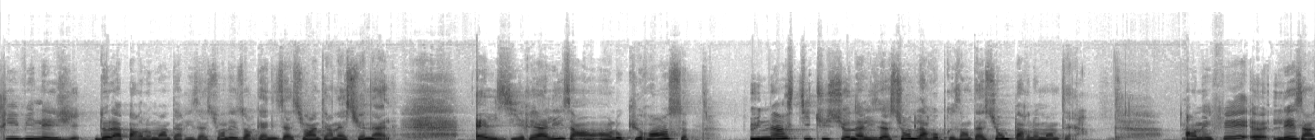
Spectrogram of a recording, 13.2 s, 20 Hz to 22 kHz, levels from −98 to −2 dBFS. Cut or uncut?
uncut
